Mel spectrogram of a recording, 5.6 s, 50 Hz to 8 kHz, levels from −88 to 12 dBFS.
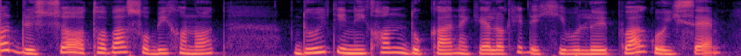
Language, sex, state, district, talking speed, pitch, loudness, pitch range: Assamese, female, Assam, Kamrup Metropolitan, 95 wpm, 200 Hz, -15 LUFS, 190-230 Hz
